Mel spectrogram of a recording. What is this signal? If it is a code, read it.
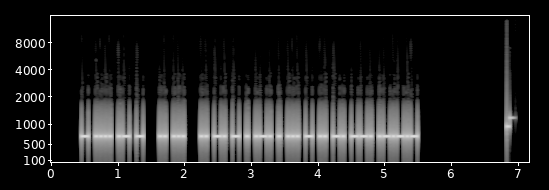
Morse code, heard as a keyed tone, about 34 wpm, 700 Hz. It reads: THAT IS INTERESTING.
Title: Sentences from Top 1000 Words 35wpm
